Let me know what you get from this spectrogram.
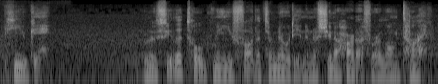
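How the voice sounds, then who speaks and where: A resolute young wanderer in a fantasy game. His voice is fairly low with a gravelly creak, calm and reflective, earnest without showiness, over faint ambience. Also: moderate pace, a little hiss or hum. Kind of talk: scripted video game voice acting.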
